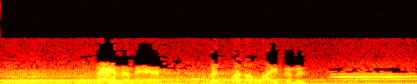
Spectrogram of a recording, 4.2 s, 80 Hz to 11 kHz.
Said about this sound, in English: Gas pedal down to the floor. The motor's roaring like 100 horses screaming.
